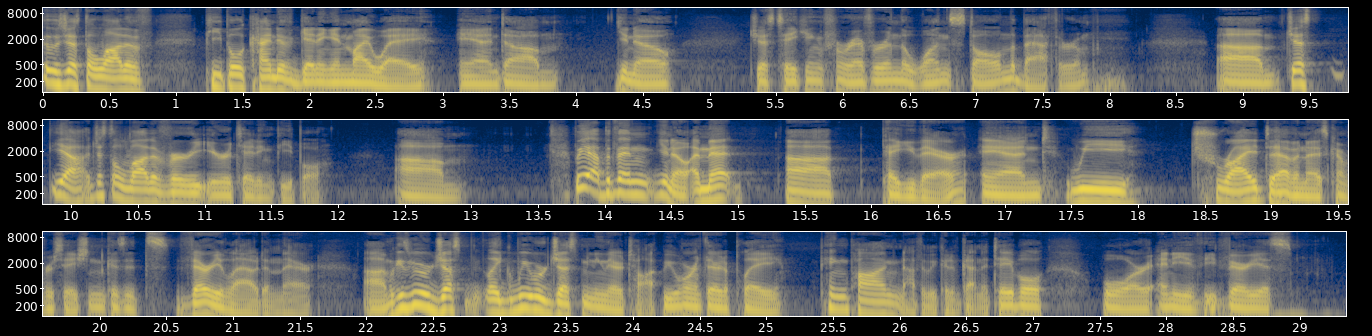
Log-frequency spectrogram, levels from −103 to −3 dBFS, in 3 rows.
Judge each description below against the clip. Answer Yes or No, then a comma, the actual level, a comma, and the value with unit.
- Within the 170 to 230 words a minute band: Yes, average, 195 wpm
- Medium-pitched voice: No, low, 100 Hz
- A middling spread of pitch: No, wide, 6.0 semitones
